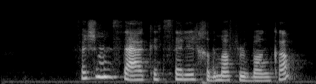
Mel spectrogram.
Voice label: Morrocan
